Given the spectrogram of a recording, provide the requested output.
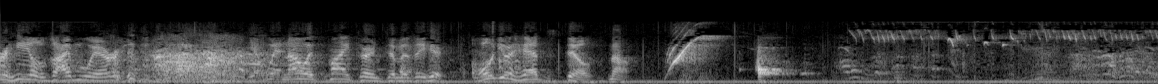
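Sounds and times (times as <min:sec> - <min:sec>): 
speech: 0:00.0 - 0:06.4
laughter: 0:00.9 - 0:04.3, 0:08.7 - 0:11.5
little bird singing: 0:06.8 - 0:11.5.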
